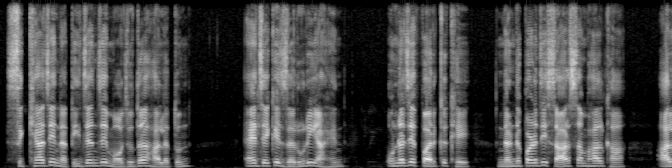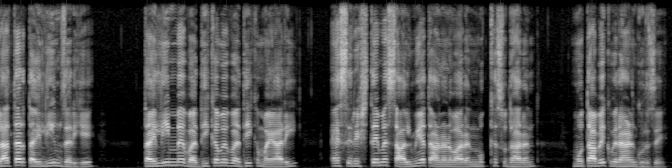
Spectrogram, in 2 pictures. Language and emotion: Sindhi, neutral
